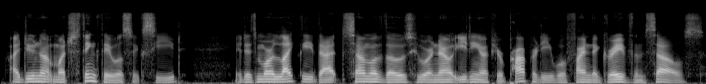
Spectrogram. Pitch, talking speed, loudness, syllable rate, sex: 110 Hz, 240 wpm, -21 LUFS, 6.1 syllables/s, male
